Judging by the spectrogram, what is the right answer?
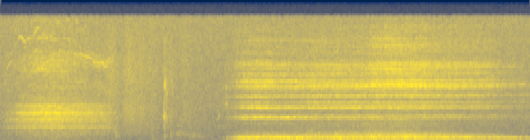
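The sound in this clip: A voice makes a sustained, breathy 'hoh' sound from the back of the throat, a vocal exercise tied to the stomach and digestive tract. It swells after a softer breathy start and holds steady for about three seconds.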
